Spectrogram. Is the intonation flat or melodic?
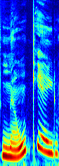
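melodic. The phrase is said with a lively, melodic pitch. "Um brasileiro, quando vai negar uma coisa... Sempre tem uma entonação na palavra"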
